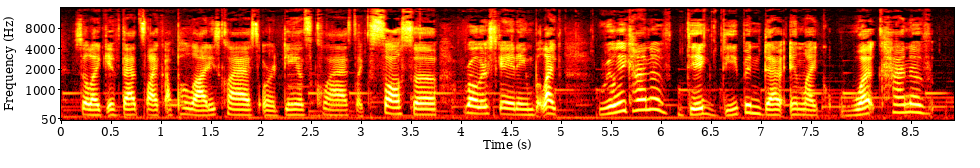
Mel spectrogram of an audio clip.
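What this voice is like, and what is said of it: Out of breath, breathy speech. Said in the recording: “I'm out of breath ... I'm often out of breath”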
